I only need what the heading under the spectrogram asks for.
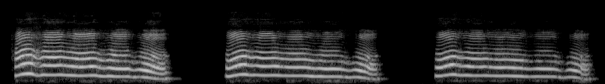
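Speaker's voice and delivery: high, falling staged laugh; rhythmic ha's running down on one breath; exercise laugh. Shown as a demonstration. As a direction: start high and let the laugh slide down. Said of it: "number two is breathing".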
